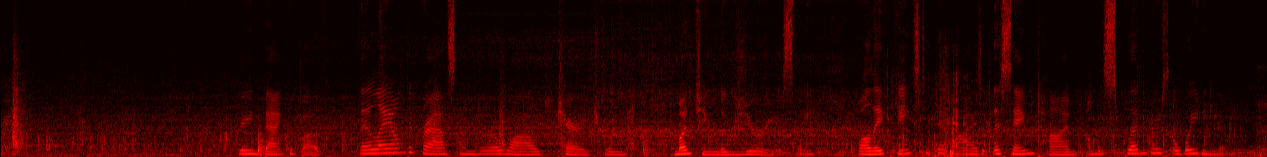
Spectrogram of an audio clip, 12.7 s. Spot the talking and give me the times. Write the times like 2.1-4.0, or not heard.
2.4-12.3.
